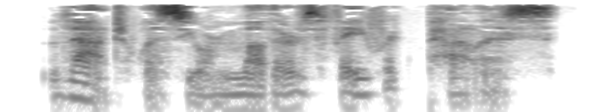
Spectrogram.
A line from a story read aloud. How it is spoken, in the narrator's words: Annabelle mutters at his side, forgetting herself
